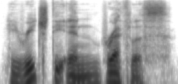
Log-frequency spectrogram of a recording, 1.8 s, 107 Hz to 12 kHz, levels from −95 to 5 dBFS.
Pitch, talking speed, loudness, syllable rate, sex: 90 Hz, 170 wpm, -17 LUFS, 4.3 syllables/s, male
